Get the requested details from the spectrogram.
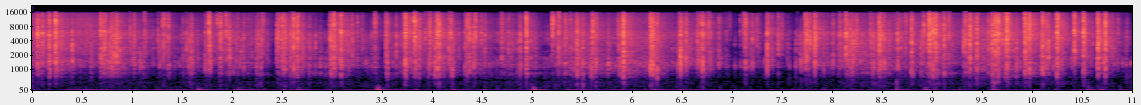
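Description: One hand with long orange nails scratches, taps and rolls a beige parchment baking paper roll with a loose sheet edge on the counter. It makes a steady, bright crinkling rustle with many quick, dry taps and scrapes and almost no low end.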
